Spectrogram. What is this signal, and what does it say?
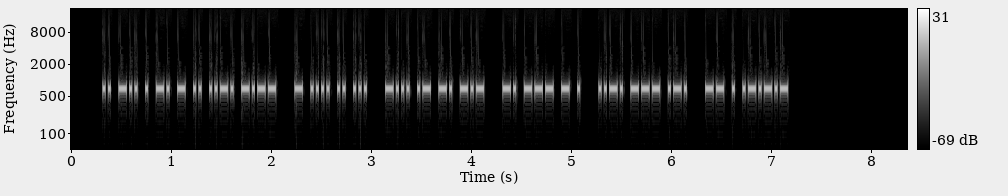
Morse code, heard as a keyed tone, about 46 wpm, 700 Hz. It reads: IDENTIFY THIS BANK NOTE FOR ME.
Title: Sentences from Top 1000 Words - Review Part 6 - 45wpm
